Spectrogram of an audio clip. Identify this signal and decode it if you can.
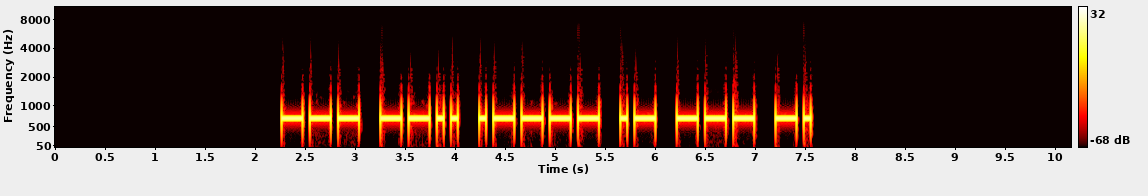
Morse code, heard as a keyed tone, about 17 wpm, 700 Hz. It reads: OZ1AON
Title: DXCC-100 Call Signs - 6 Characters - Repeated 3x - 17wpm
